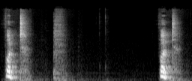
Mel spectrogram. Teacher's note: The tongue receives short tension, short tightness, and the lips moved and shaped from the stretched position to the rounded position. U, like foot, foot. · U, like foot, foot. The tongue is in the back of the mouth. It has a backward shift, a backward movement. The body of the tongue is raised high and is as close as to the roof of the mouth. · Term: short U sound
